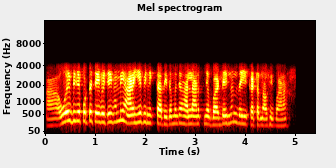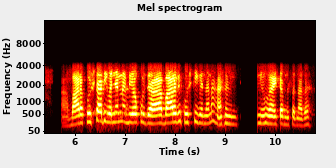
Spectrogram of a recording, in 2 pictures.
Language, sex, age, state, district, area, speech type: Sindhi, female, 45-60, Gujarat, Kutch, rural, conversation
